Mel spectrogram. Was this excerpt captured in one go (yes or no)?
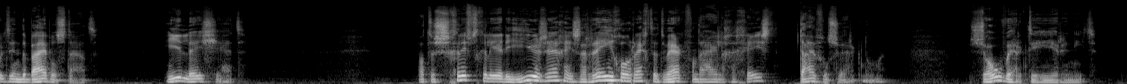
no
